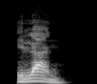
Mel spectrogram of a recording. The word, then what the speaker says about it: ilan: Word for word, it's ilan, ang, kamatis, sa, basket.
